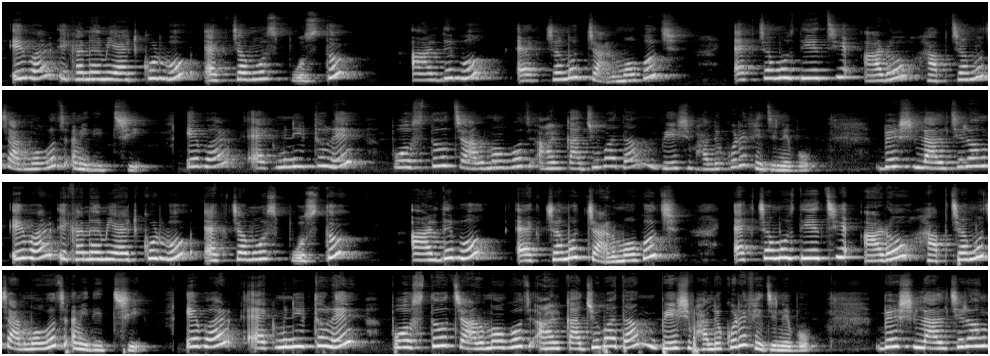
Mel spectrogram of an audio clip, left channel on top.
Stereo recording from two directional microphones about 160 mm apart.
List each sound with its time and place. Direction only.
0.1 s speech: 35° right (ahead or behind)
4.1 s speech: 55° right (ahead or behind); by 11.3 s 40° right (ahead or behind)
11.7 s speech: 50° right (ahead or behind)
12.5 s a woman's voice: 45° right (ahead or behind)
